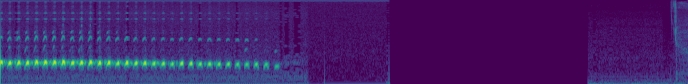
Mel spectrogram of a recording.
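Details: Northern Hawk Owl, a nocturnal Idaho owl, gives a rapid, rolling trill of evenly spaced hoots that holds a steady mid pitch for about three seconds, then fades out into silence.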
